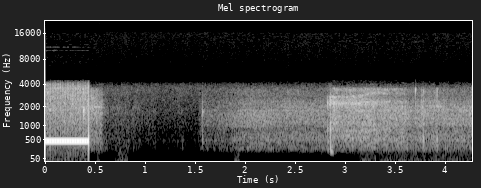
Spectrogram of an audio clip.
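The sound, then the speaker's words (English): A telephone being dialed gives one short, steady tone at the start. A silent gap follows, then a faint hiss on the line with a couple of soft clicks. “So coming up, I am dialing, and we should be talking with him shortly.”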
